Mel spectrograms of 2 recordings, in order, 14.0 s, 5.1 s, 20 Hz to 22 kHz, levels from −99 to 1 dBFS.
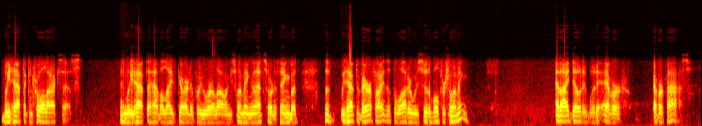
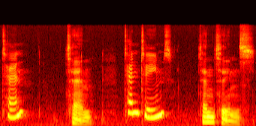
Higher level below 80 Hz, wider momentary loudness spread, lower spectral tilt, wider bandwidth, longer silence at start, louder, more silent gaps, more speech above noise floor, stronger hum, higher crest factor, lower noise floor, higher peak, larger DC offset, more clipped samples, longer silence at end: second, -64 dBFS vs -54 dBFS; about the same, 9 LU vs 11 LU; first, -8 dB/octave vs -5 dB/octave; second, 6.2 kHz vs 11 kHz; about the same, 0.05 s vs 0.05 s; about the same, -24 LUFS vs -25 LUFS; neither; first, 43 dB vs 34 dB; neither; about the same, 18 dB vs 16 dB; first, -66 dBFS vs -57 dBFS; about the same, -6 dBFS vs -8 dBFS; neither; neither; first, 0.25 s vs 0.05 s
